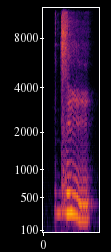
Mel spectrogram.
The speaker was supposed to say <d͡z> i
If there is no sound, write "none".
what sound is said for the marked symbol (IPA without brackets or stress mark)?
d͡z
